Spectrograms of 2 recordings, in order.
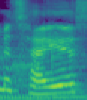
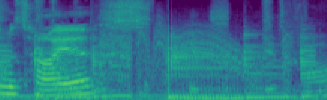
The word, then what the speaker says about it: Matthias: I keep saying Mateus, it's Matthias.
